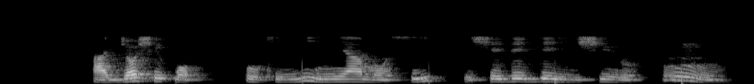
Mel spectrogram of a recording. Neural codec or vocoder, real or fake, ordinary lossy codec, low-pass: none; real; none; 3.6 kHz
